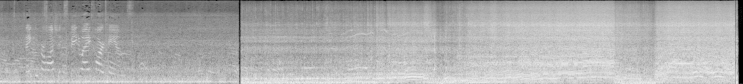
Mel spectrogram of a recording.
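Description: A person's voice over background noise. About five seconds in, a sudden cut brings louder race car engine sound, revving up and down.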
